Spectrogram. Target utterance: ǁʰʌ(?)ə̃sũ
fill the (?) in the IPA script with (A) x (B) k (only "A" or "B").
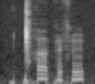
B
